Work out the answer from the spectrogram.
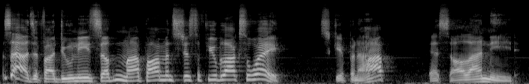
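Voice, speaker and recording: A man voice-acting a steady, easygoing friend in a visual novel, casual and coaxing as he reassures. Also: on the high side, brisk. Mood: gentle, lighthearted.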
